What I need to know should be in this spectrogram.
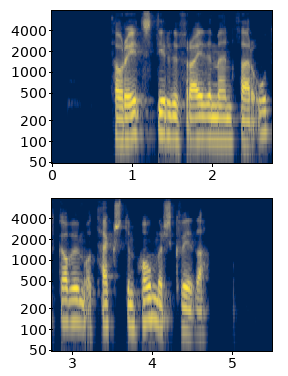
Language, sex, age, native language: Icelandic, male, 30-39, Icelandic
